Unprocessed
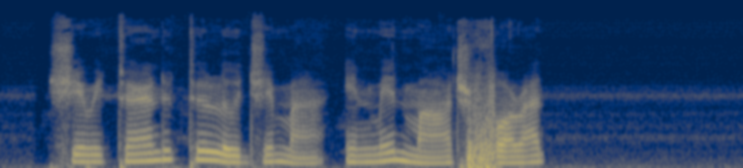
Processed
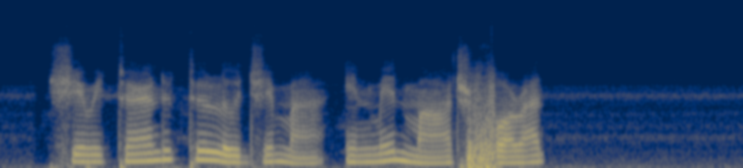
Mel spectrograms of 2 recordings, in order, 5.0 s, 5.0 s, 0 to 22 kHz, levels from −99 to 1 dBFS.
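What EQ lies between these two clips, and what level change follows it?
air absorption 320 m; 0.0 dB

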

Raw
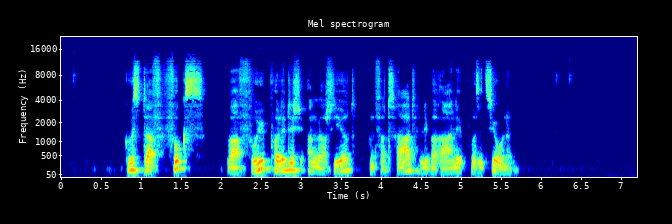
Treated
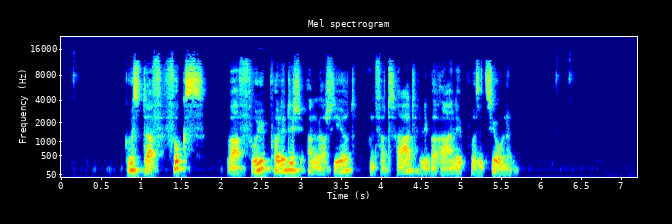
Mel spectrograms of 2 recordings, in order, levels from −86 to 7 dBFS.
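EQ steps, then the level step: high shelf 4000 Hz +8.5 dB; +3.0 dB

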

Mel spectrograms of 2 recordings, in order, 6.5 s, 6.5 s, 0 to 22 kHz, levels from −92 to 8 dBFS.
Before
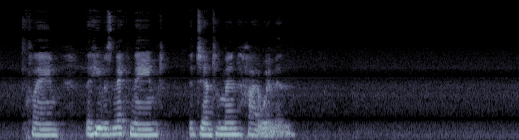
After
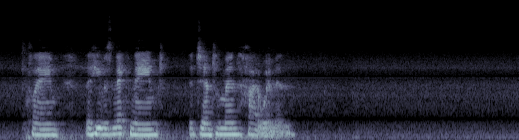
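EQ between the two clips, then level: synth low-pass 3100 Hz, resonance Q 1.9; bell 88 Hz +6.5 dB 0.41 oct; low shelf 120 Hz +8.5 dB; 0.0 dB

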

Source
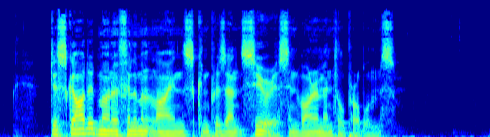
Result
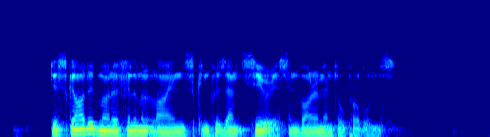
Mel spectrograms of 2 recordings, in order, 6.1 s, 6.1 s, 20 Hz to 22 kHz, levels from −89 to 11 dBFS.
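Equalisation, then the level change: HPF 62 Hz; dynamic EQ 2000 Hz, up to +7 dB, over -54 dBFS, Q 5.8; vocal tract filter i; +1.0 dB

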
